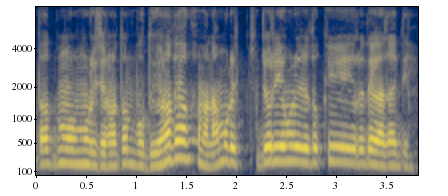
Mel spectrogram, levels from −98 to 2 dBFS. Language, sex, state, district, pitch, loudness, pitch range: Chakma, female, Tripura, Unakoti, 200 Hz, -14 LUFS, 175-220 Hz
